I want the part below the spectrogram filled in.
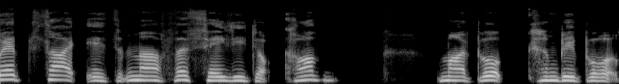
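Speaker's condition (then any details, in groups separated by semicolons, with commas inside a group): Cerebral palsy; uses wheelchair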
